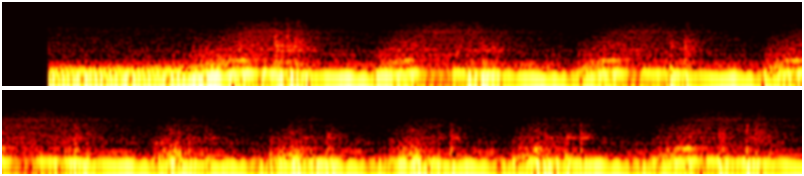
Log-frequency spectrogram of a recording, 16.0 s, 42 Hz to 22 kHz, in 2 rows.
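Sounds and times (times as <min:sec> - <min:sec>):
car engine revving: 0:00.5 - 0:16.0
exhaust pops and crackles: 0:00.8 - 0:16.0.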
